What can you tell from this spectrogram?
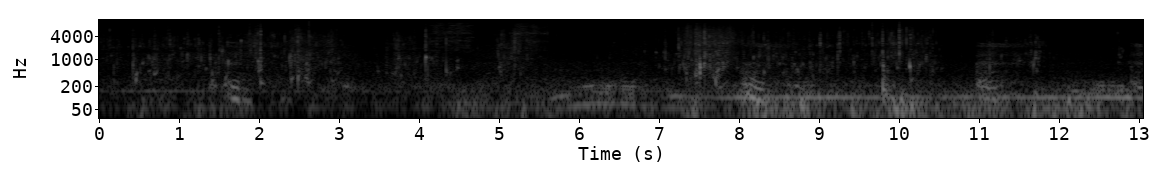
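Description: Irregular splashes, knocks and rattles from a kayak as a hooked barracuda is reeled in alongside. A low steady hum comes in about halfway through.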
